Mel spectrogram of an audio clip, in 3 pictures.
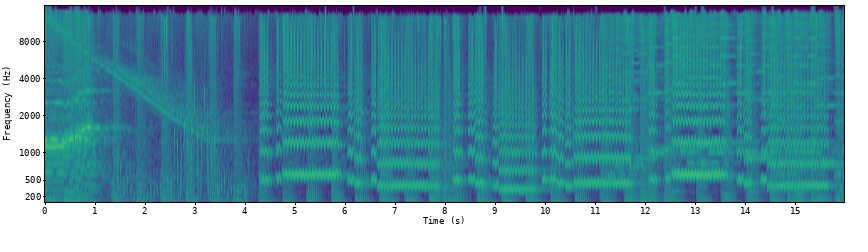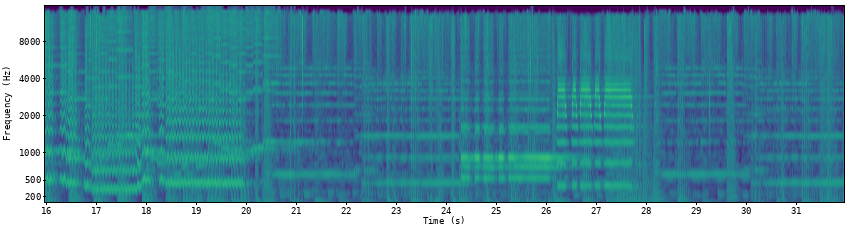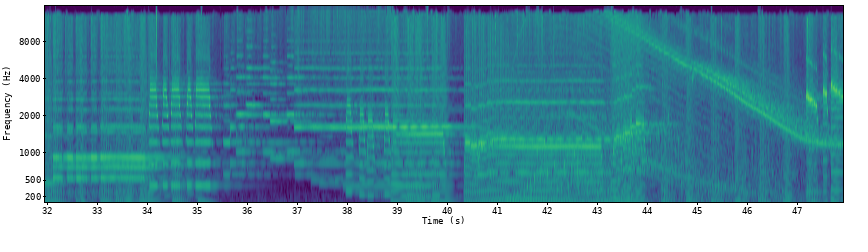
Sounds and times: Electronica: 0.0s - 47.9s.

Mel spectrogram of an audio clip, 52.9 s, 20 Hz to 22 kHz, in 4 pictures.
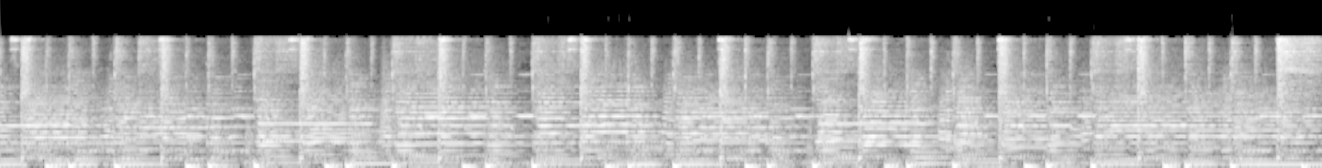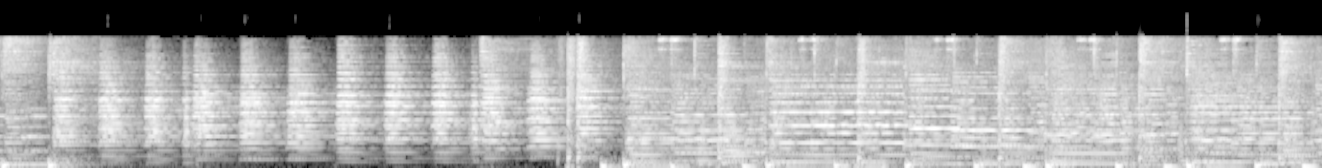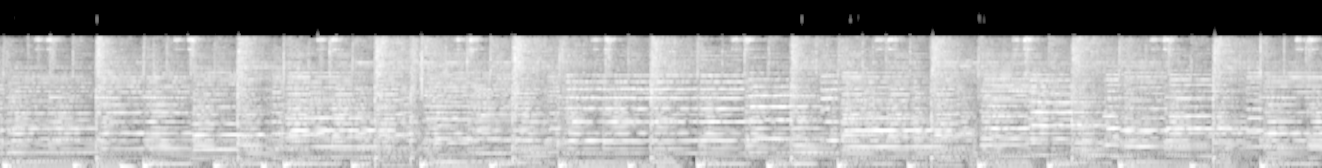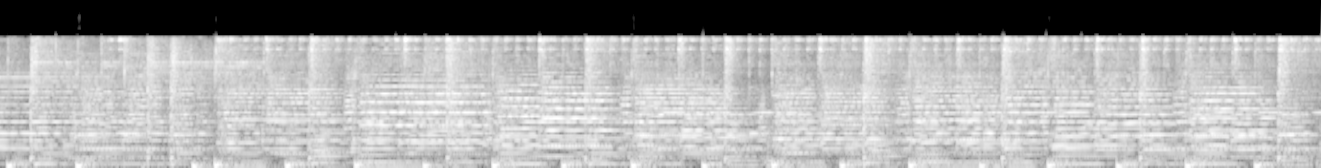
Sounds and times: Orchestra: 0.0s - 52.8s.

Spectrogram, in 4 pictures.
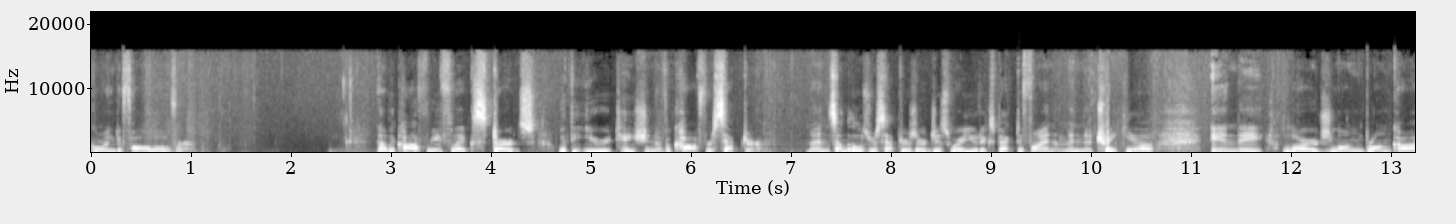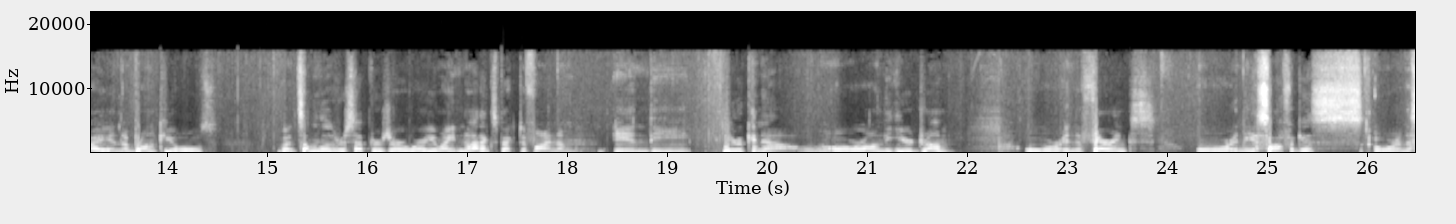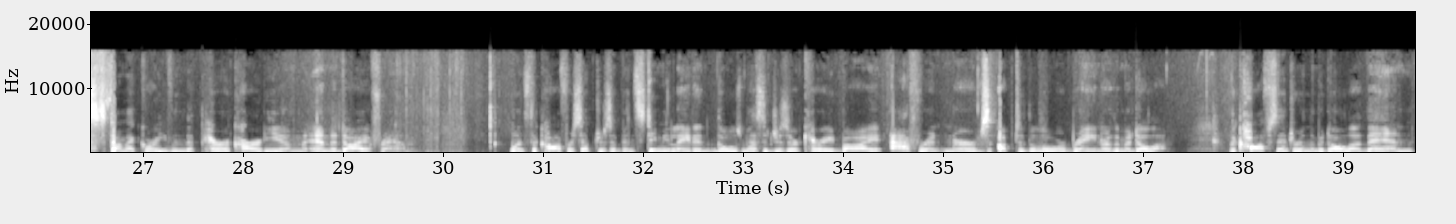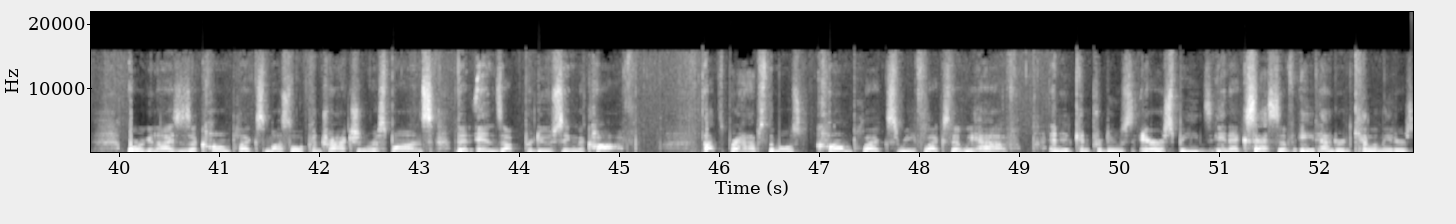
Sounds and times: Speech: 0.0s - 1.2s, 2.9s - 22.0s, 22.6s - 29.8s, 30.5s - 45.2s, 45.8s - 52.9s.

